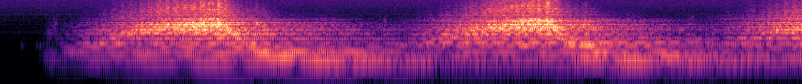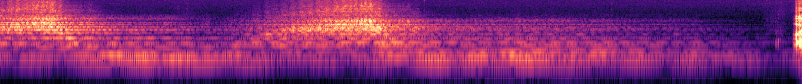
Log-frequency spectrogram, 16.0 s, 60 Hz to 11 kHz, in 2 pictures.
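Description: Four slow, swelling pad chords from a Modal Argon8 synthesizer with reverb, each rising and fading into a soft wash, sustained and smooth with no voices.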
